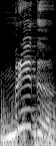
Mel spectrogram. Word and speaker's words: मृग: रखी नहीं रीति और इसका उच्चारण है री मृग जैसे हम आ बोलते हैं कि बोलते हैं वैसे ही हम इसको भी बोलेंगे मृग मॉल में उभरी हुई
